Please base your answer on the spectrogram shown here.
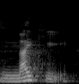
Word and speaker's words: Nike: Now in the United States, we would call this Nike. Now it's a bit surprising also because, as I told you before, usually in English words we don't pronounce that E that comes at the end.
